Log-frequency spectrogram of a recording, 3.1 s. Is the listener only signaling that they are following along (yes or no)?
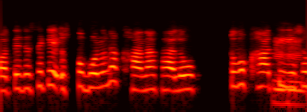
yes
